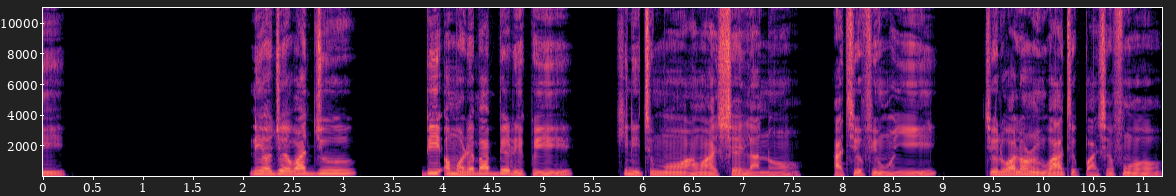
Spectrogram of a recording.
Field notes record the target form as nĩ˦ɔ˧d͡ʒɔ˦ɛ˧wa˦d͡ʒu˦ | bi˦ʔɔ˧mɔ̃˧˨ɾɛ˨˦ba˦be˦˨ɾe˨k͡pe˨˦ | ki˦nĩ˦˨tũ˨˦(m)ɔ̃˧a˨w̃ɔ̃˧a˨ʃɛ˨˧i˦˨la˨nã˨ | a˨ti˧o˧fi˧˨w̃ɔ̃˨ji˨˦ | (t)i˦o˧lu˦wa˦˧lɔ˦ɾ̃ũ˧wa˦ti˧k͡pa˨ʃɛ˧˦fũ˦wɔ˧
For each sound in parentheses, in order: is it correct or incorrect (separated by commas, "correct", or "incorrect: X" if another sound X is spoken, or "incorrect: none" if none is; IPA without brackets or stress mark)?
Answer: correct, correct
